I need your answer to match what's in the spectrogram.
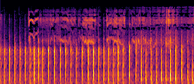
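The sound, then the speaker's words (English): A sustained mouth fart imitating a Volkswagen Bug engine: a rapid, even train of sputtering pops, roughly a dozen per second, fairly loud and unbroken for about three seconds, with no talking. “I got no voice, but I can still make a mouth fart. Is that a Volkswagen bug?”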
